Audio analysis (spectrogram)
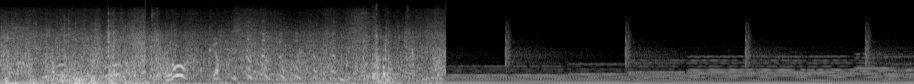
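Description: A small dinghy rides through choppy waves off the Isle of Mull, with loud wind buffeting and splashing water up close while a voice exclaims briefly; the rough noise then cuts abruptly to a quiet background with a low steady hum.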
